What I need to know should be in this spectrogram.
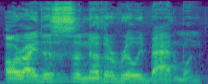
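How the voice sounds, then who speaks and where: A young man who makes videos reads aloud and reacts in casual commentary, his medium-pitched voice brisk and somewhat dark. He laughs a lot, swears, and often sounds exasperated.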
